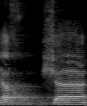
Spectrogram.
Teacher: Mai, ya-nya tipis, kha-nya tebal, yakhsha. Ya, shinnya tipis lagi, tapi punya sifat tafasyi namanya.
